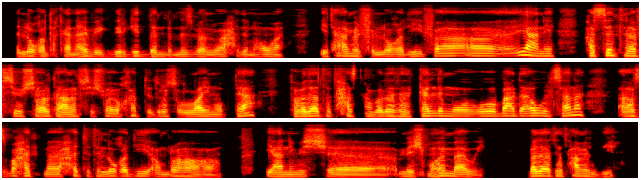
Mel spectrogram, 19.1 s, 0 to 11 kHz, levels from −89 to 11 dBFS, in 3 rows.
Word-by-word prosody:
اللغة 120 +1 0
ده - - -11
كان 105 -1 -3
عبء 115 -4 0
كبير 115 +3 -3
جدًا 115 -2 -3
بالنسبة 110 +1 -3
للواحد، 110 0 -4
إن 100 -1 -6
هو 110 -2 -4 0.4
يتعامل 130 -1 -2
في - - -5
اللغة 110 0 0
دي. 120 +5 -6
ف - - -2
آآ 145 -1 0
يعني 145 -9 +4 0.3
حسّنت 150 +2 +2
نفسي، 135 +1 +2
واشتغلت 130 -1 +2
على 115 +1 +6
نفسي 125 - -5
شوية، - - -2
وخدت - - -5
دروس 120 0 -6
أونلاين 115 +2 +3
وبتاع، 140 - 0 0.3
فبدأت 130 0 +5
أتحسن 130 0 -3
وبدأت 120 +1 +1
أتكلم 130 +2 0
و 125 +2 +2
وبعد 140 +1 +4
أول 145 -1 +2
سنة، 160 +6 +2 0.4
أصبحت 125 +4 0
م 110 -1 -1
حتّة 125 +2 -4
اللغة 125 +1 +1
دي 125 +2 -5
أمرها 110 -4 -2 0.4
يعني 115 0 +2
مش 110 -1 0 0.7
مش 120 -2 -1
مهم 145 -3 0
أوي، 105 -5 +1 0.4
بدأت 135 +1 +6
أتعامل 125 -2 -1
بيها. 105 0 -13
125 Hz, 155 wpm, -24 LUFS, 115-135 Hz, 0.7 s, على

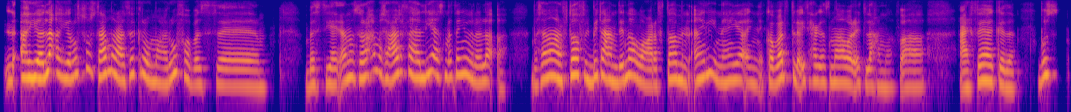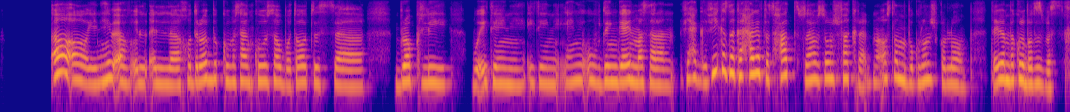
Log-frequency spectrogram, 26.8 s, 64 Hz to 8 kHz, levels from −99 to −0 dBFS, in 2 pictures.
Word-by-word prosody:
لأ، 230 0 -4
هي 280 -1 +7
لأ، 360 +2 +7
هي 280 -4 +1
وصفة 335 +7 -4
تتعمل 335 +2 +3
على 265 -7 +3
فكرة 325 +3 -2
ومعروفة، 265 +6 -2
بس 210 0 -8 1.1
بس 205 +3 -7
يعني 210 -1 -2
أنا 260 +4 +1
الصراحة 290 +6 -1
مش 335 - -4
عارفة 320 +4 +2
هل 280 - +2
ليها 345 +2 +1
أسماء 295 -1 -6
تانية 325 +1 0
والّا 240 -6 -2
لأ، 240 -7 -5 0.3
بس 210 +1 -10
أنا 275 +3 +3
عرفتها 295 +2 +5
في 320 - -9
البيت 280 +4 -1
عندنا 260 +2 +3
وعرفتها 225 +1 -1
من 245 -4 -2
أهلي، 295 +7 0
إن 255 -5 -5
هي 250 +1 -2
إن 220 -3 -9
كبرت 260 +5 0
لقيت 235 - -3
حاجة 240 -1 -3
اسمها 230 0 -2
ورقة 220 0 0
لحمة، 195 -2 -7
فعارفاها 190 +4 -1
كده. 200 -7 -4 0.3
بُص 320 +6 -2 0.8
آه، 260 -9 +7
آه. - - -1
يعني 215 +3 -1
هي - - +4
ب - - +2
ف 220 - -8
ال 220 +1 -4
ال 215 0 -2
الخضراوات 230 +4 0
بتكون 255 -2 -3
مثلًا 235 0 -1
كوسة 240 0 -1
وبطاطس، 225 0 -4 0.7
بروكلي 230 -1 0 0.3
وإيه 205 +1 -1
تاني، 215 -2 -3
إيه 225 - -8
تاني؟ 220 +1 -5
يعني 240 +2 -3
وبتنجان 235 +1 +2
مثلًا، 215 -2 -1
في 270 +2 -5
حاجة 255 -5 -4
في 350 +10 +4
كذا 375 -3 +5
ك 315 -2 +2
حاجة 330 +2 +6
بتتحط 310 0 0
بصراحة 255 -3 -1
بس 265 0 -4
أنا 275 - +3
مش 270 0 -3
فاكرة. 275 -8 -3
أنا 230 +2 -7
أصلًا 275 +1 0
ما 255 - +3
باكلهمش 240 +4 -3
كُلّهم، 215 -4 -4 0.3
تقريبًا 250 +4 +4
باكل 250 +1 +2
البطاطس 220 -2 +2
بس. 185 -2 -6
240 Hz, 190 wpm, -27 LUFS, 220-280 Hz, 1.1 s, هي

